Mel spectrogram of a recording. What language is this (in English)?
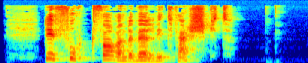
Swedish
